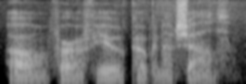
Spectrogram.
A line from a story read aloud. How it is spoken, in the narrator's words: sighed Ernest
